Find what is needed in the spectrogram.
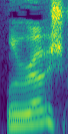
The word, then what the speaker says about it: LaRoche: Is it LaRoche? How do you say that? – I believe that's right. – L-A-R-O-C-H-E? – Yeah, that's him. Mm-hmm. Yeah, oh, okay. LaRoche. You got it.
